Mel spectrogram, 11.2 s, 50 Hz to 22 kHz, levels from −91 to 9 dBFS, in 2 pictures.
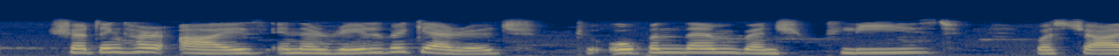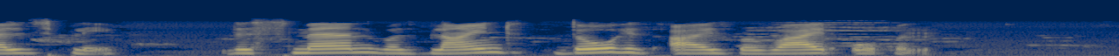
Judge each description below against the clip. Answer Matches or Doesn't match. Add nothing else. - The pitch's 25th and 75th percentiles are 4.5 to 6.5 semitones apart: Doesn't match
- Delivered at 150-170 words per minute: Doesn't match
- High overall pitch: Matches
